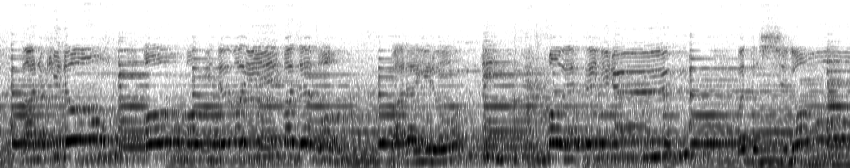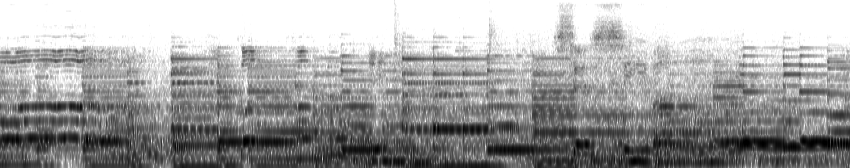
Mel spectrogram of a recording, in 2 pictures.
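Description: A woman singing a chanson into a handheld microphone over instrumental accompaniment, her voice gliding and holding notes over a steady bass line.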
